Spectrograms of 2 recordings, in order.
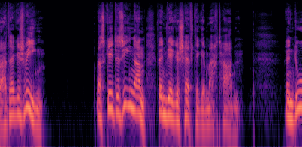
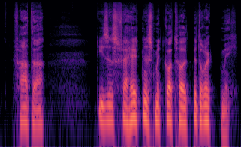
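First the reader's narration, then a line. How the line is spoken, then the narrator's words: Quiet. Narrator (German): sagte der Konsul leise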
